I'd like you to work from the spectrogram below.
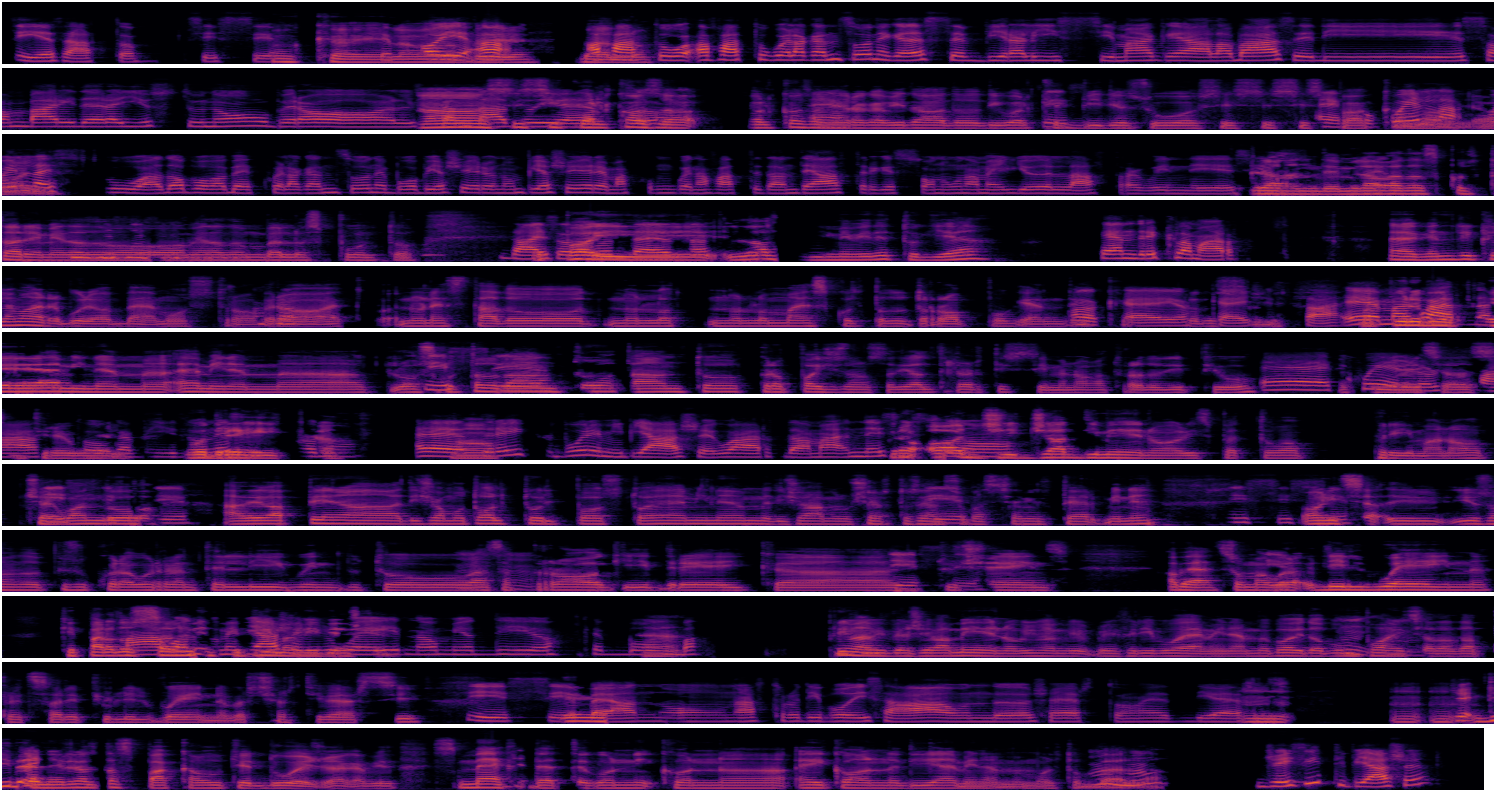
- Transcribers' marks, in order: "cantato" said as "candado"; "comunque" said as "comungue"; chuckle; "contenta" said as "condeda"; chuckle; "cioè" said as "ceh"; tapping; chuckle
- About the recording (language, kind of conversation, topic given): Italian, unstructured, Che tipo di musica ti fa sentire felice?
